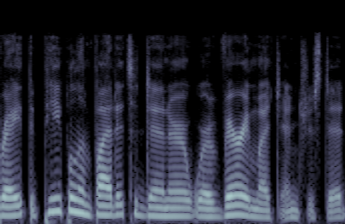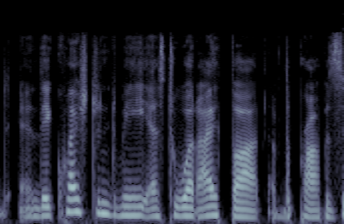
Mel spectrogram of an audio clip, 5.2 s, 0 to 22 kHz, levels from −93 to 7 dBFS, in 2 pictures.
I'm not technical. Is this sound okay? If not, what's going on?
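Yes, it sounds fine.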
